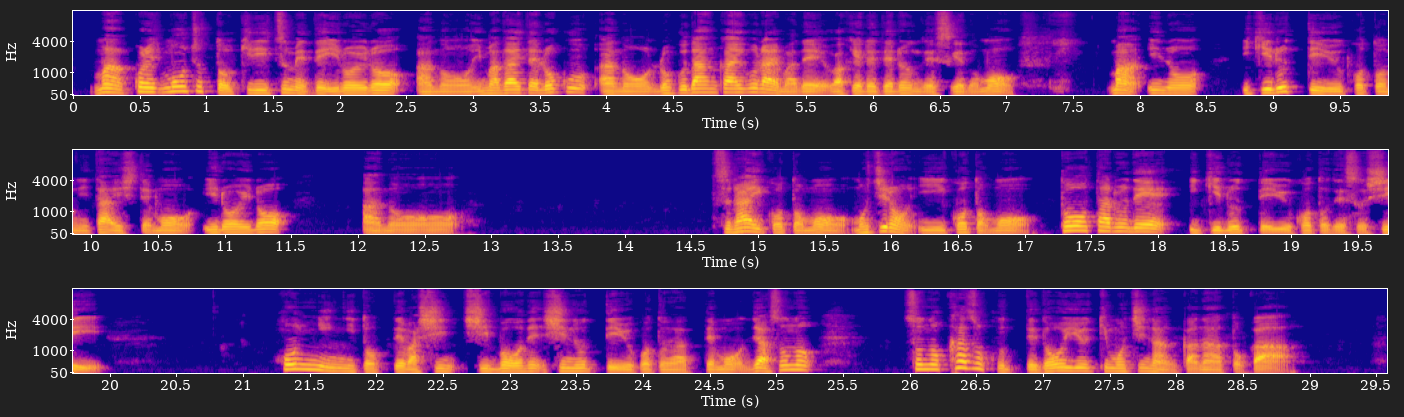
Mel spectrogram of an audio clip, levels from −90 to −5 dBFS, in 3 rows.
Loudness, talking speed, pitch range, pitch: -20 LUFS, 310 characters per minute, 95-145 Hz, 115 Hz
